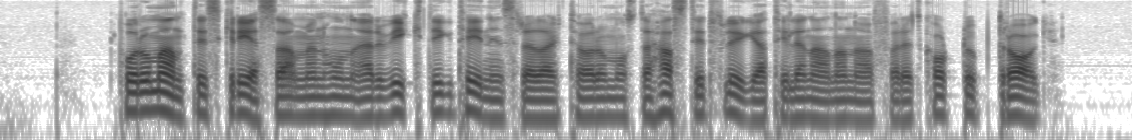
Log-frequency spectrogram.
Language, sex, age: Swedish, male, 34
